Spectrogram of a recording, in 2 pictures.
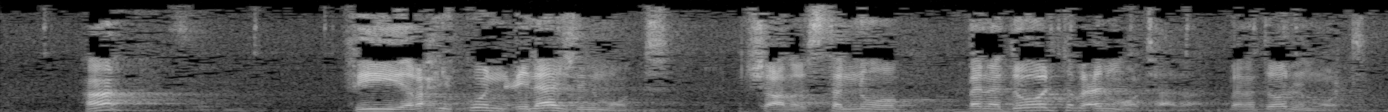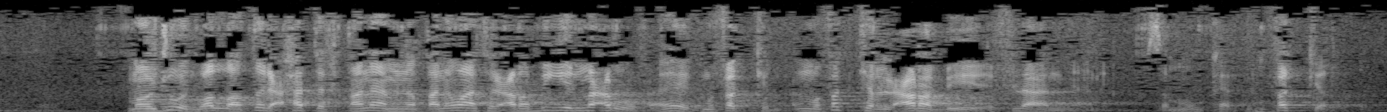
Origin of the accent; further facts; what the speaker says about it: Palestine; حتى لفظة قاضي القضاء المنتشرة عندنا في فلسطين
